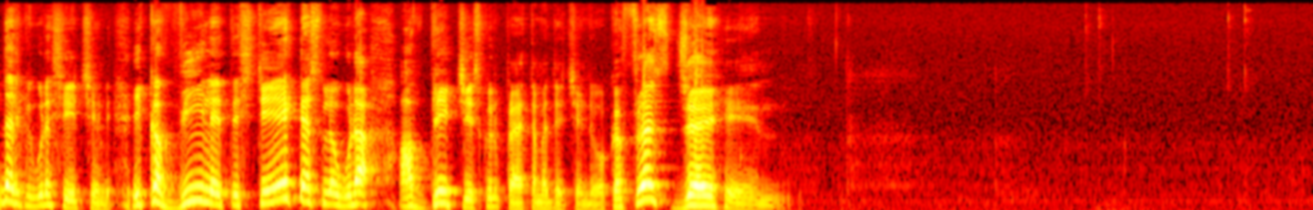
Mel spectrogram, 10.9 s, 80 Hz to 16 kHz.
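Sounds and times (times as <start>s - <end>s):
computer mouse clicks: 9.0s - 9.4s, 10.2s - 10.5s.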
